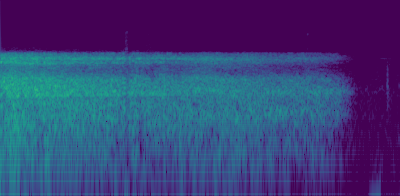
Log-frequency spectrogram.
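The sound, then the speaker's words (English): One long, deep diaphragmatic breath flows out in a steady, airy rush that holds evenly for a couple of seconds, then stops abruptly into silence. “let's take a deep diaphragmatic breath in for the count of four, and then out for longer than four.”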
